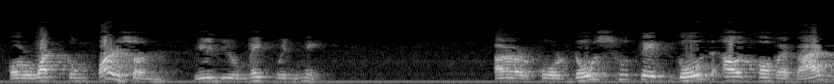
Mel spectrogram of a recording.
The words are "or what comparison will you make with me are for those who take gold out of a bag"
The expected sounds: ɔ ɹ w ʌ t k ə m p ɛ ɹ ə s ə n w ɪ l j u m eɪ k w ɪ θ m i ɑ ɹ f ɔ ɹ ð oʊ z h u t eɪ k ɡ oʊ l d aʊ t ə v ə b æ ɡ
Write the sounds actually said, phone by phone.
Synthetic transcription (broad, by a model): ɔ ɹ w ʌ t k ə m p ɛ ɹ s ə n w ɪ l j u m eɪ k w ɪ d m i ɑ ɹ f ɔ ɹ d oʊ s h u t eɪ k ɡ oʊ l d aʊ t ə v ə b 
